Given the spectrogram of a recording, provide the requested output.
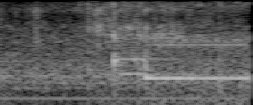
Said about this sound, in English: So, alright, I gotta scoot. I'm getting a phone call.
